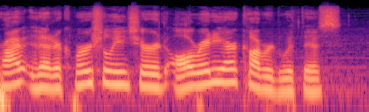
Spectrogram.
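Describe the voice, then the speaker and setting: Speech rushes by at a very fast pace. Noticeable background noise sits behind it. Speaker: state legislator. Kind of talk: public forum remarks.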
